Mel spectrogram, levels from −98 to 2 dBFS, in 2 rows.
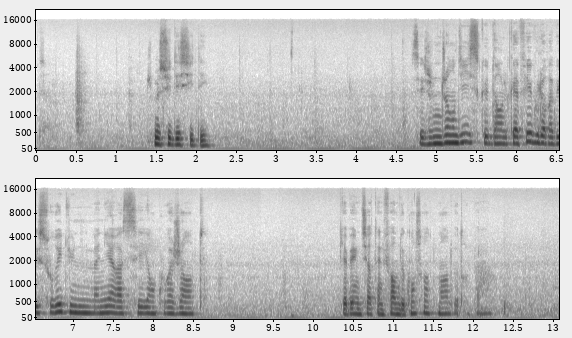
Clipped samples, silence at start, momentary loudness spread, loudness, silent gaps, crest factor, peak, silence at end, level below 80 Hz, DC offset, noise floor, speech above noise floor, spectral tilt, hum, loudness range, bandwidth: under 0.1%; 0.05 s; 24 LU; -29 LUFS; none; 20 dB; -12 dBFS; 0 s; -54 dBFS; under 0.1%; -52 dBFS; 24 dB; -6.5 dB/octave; none; 7 LU; 17 kHz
